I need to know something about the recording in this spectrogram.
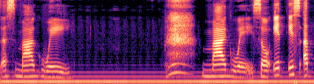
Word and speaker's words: maguey: right so wait Magway oh this one is pronounced as Magway Magway so it is a type of plant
